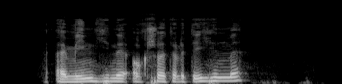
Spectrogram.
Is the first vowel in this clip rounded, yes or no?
no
